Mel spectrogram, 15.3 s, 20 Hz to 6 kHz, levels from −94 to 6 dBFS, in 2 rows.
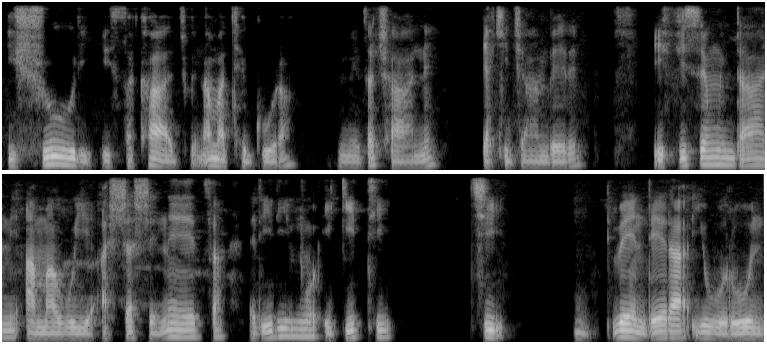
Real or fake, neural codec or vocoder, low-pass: real; none; 5.4 kHz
